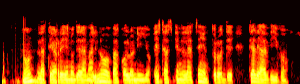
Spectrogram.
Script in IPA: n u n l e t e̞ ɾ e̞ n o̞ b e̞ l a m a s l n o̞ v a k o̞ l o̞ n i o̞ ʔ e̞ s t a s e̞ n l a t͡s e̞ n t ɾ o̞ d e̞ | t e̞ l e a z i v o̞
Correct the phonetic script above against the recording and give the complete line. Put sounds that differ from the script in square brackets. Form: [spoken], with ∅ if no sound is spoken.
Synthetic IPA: n u n l [a] t e̞ ɾ e̞ n o̞ [d] e̞ l a m a [∅] l n o̞ v a k o̞ l o̞ n i o̞ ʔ e̞ s t a s e̞ n l a t͡s e̞ n t ɾ o̞ d e̞ | t e̞ l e a [v] i v o̞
